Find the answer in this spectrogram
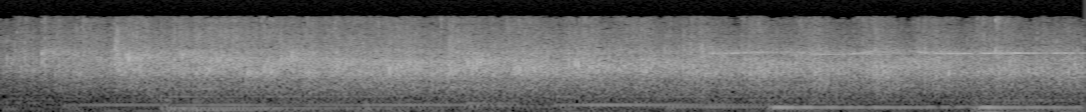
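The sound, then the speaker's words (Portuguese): A crowd claps steadily and densely for several seconds to applaud the Lord, a continuous wash of applause, with low sustained keyboard or organ chords holding underneath. No one speaks. “Gente, você pode aplaudir o Senhor por isso?”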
